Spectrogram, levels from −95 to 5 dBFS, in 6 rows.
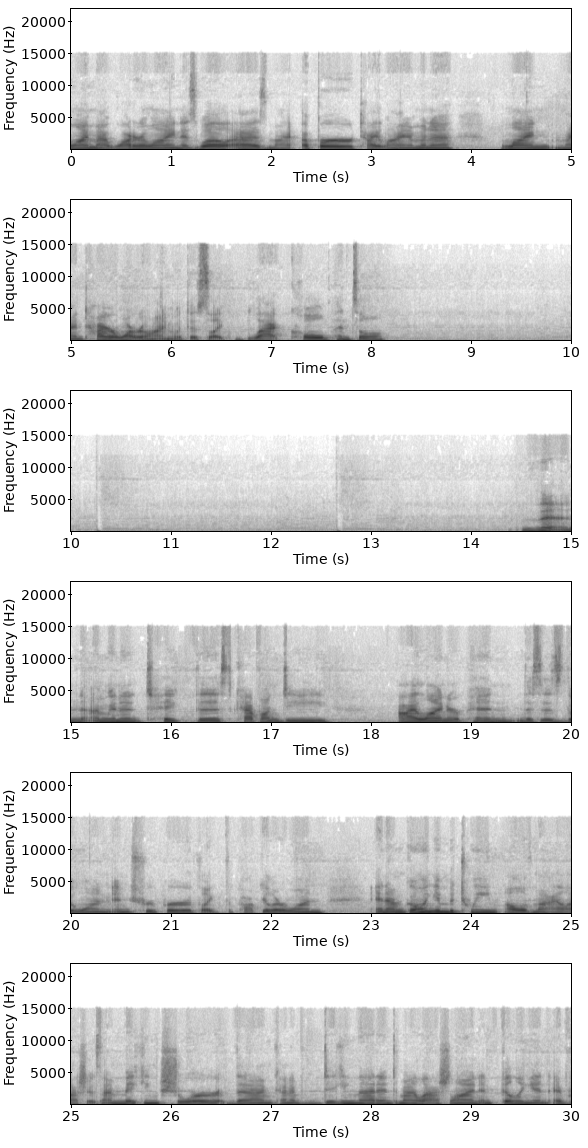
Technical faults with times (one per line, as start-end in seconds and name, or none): none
